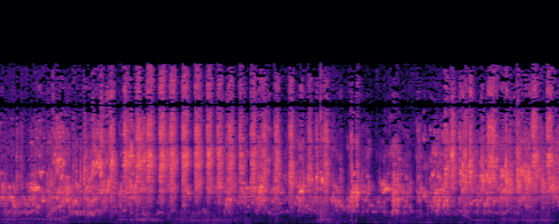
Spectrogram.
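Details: Kept budgerigars chatter nonstop in high, buzzy chirps and sharp squawks, several birds overlapping, while their keeper talks softly to them in German.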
